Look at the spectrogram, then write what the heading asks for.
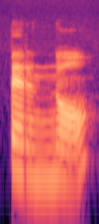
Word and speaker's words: περνώ: Also, the verb παίρνω is stressed in the second from the end syllable, so it belongs to the first conjugation verbs, while the verb περνώ is stressed in the last syllable.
